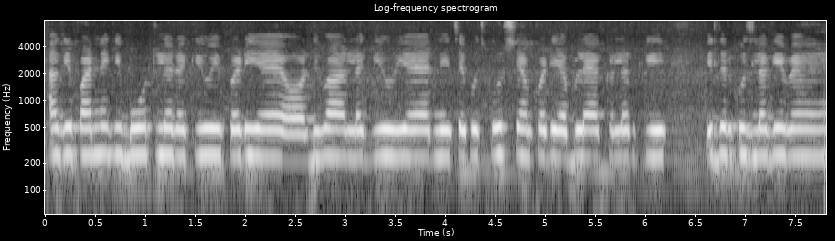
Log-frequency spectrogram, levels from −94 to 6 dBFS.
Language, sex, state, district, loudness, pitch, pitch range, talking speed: Hindi, female, Rajasthan, Bikaner, -12 LUFS, 235 Hz, 235-245 Hz, 200 wpm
